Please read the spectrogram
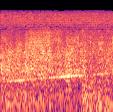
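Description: Television title-sequence sound effect: a loud, dense noise with a faint tone rising slowly in pitch across it.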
